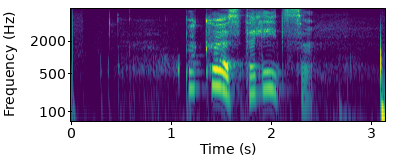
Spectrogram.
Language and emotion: Russian, neutral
